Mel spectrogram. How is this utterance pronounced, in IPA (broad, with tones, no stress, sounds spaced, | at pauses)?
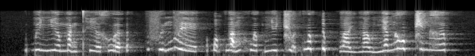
ɓ ɨ˨˩ ɲ i˨˩ ə̯ m a̰˧˨ ŋ t̪ʰ i˧˩ ə̯ x ṵ˧˨ ə̯ ʔ | f ɨ̰˧˥ ŋ v e˨˩ | ɓ ɔ̰˧˨ k w a̰˧˥ ŋ h w ə˨˩ p̚ ɲ ɨ˨˦ t͡ɕ ṵ˧˨ ə̯ k w ə˦˥ p̚ ɗ ə˨˩ p̚ h w a˨˩ j ŋ a˨˩ w ɲ a˨˦ n ɣ o˦˥ p̚ t͡ɕ ɨ˧ n ɣ ə˦˥ p̚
